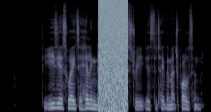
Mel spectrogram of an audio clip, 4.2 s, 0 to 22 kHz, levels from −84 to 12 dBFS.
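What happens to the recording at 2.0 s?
Just after "easiest way to", the speech turns into loud, harsh broadband noise from 1.96 to 2.55 s. These are samples built from the wrong bytes: misassembled bytes push each sample's fast-changing low bits into its most significant part.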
